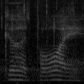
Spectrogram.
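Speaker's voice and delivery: normal talking voice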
